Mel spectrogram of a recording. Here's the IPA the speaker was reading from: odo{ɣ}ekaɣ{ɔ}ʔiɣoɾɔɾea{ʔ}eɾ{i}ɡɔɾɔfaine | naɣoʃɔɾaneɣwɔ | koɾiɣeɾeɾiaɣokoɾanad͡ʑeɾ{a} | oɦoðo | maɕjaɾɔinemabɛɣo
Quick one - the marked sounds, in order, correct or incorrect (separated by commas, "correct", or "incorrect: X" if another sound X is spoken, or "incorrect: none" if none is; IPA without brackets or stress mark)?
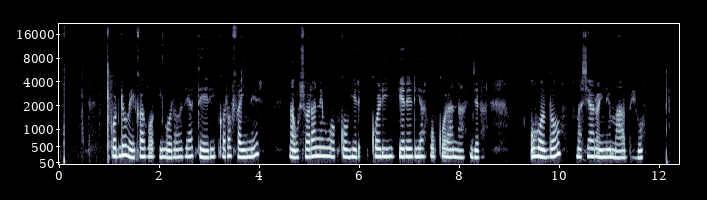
incorrect: w, correct, incorrect: t, correct, correct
